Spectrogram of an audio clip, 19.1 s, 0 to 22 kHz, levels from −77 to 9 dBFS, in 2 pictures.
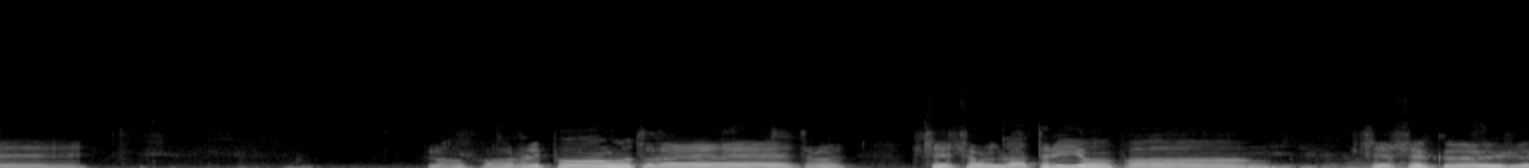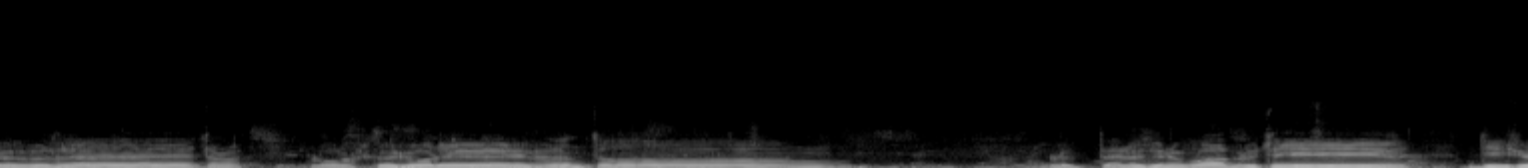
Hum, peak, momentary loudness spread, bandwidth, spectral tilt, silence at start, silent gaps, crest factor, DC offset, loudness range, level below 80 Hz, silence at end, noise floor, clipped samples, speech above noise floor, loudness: none; -10 dBFS; 14 LU; 5.4 kHz; -10 dB/octave; 0 s; none; 14 dB; under 0.1%; 5 LU; -56 dBFS; 0 s; -56 dBFS; under 0.1%; 33 dB; -24 LUFS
